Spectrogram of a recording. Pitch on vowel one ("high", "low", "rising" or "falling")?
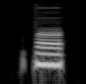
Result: low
